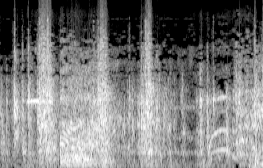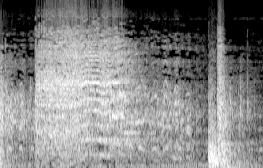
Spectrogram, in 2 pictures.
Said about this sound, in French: Et il ferme la porte.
